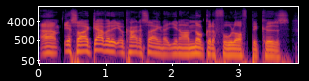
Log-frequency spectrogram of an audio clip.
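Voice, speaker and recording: A man with a deep voice hosting a music review show, talking frankly and loosely, swearing and rambling with lots of fillers. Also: lively intonation, quick pace, a bit bright, clean tone, no echo, studio quality. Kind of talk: casual chat reviewing submitted songs.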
